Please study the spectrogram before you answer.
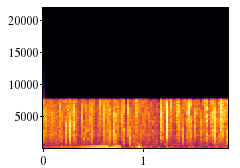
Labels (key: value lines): label: biophony, cascading saw
recorder: SoundTrap 600 or HydroMoth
